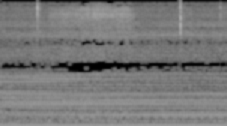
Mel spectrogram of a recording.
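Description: Steady low electrical mains hum with faint, even overtones above it, unchanging throughout.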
